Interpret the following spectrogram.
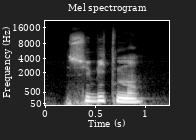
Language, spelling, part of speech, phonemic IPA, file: French, subitement, adverb, /sy.bit.mɑ̃/, Fr-subitement.ogg
- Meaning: suddenly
